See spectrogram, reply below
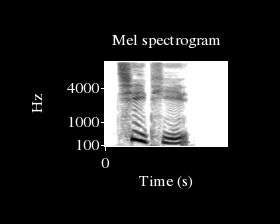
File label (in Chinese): "气体", Chinese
